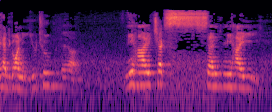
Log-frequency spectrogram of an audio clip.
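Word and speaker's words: Mihaly Csikszentmihalyi: Mihai Csikszentmihalyi. Yay. Is how you pronounce that. And for further proof that there is everything on the internet, there was a 6-second video of someone pronouncing this name. It made my life so much better. 'Cause if you look at that, that is not what I just said. There's silent letters all over the place in there.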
